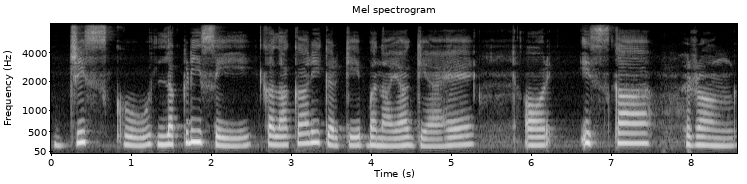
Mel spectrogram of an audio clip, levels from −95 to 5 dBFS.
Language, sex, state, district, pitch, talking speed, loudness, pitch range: Hindi, female, Punjab, Kapurthala, 195 Hz, 75 wpm, -16 LUFS, 185-230 Hz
